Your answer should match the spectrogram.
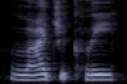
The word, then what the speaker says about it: logically: pronounce the letter A but if a word ends in i c a l l y uh most people don't pronounce it um here are some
